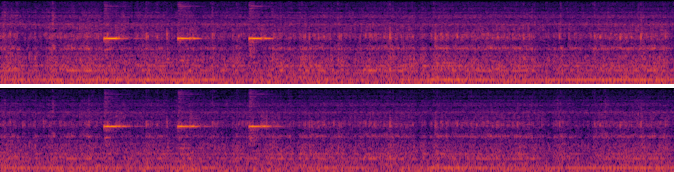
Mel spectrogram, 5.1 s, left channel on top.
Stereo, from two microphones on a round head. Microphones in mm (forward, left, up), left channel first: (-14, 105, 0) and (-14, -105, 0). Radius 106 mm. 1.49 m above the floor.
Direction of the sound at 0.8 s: 10° left (ahead or behind).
